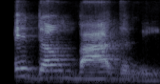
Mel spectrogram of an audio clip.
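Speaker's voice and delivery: plain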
